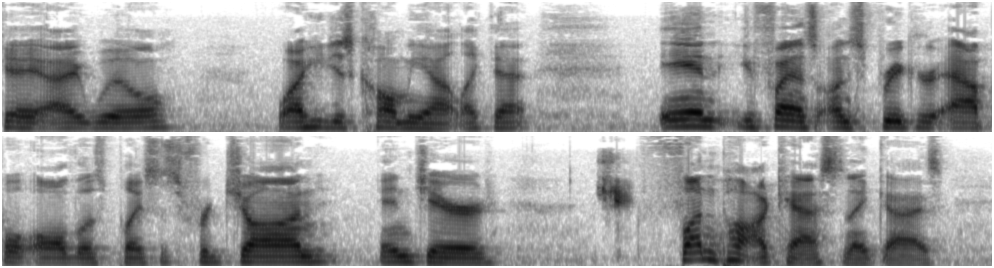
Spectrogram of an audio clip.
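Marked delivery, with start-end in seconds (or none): 0.0-0.9 mock tentative, doubtful, hesitant and unsure. Teasing a co-host by repeating his reply, imitating an unsure reply. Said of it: "You sound so unsure of yourself right now".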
